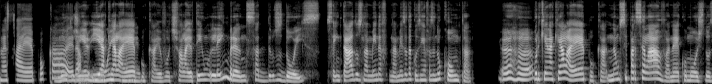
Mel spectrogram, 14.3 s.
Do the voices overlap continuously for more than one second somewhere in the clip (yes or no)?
yes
